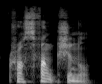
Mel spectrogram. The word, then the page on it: cross-functional: British English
